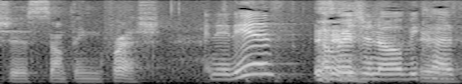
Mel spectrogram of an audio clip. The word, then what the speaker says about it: Phresh: Oh, it's spelled P-H-R-E-S-H. And so we just, we wanted something different. We wanted to be like phonetically correct about it, but it's something that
